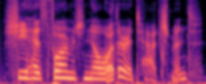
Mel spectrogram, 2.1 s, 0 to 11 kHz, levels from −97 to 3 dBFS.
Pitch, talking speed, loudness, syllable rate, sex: 230 Hz, 175 wpm, -17 LUFS, 5.1 syllables/s, female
